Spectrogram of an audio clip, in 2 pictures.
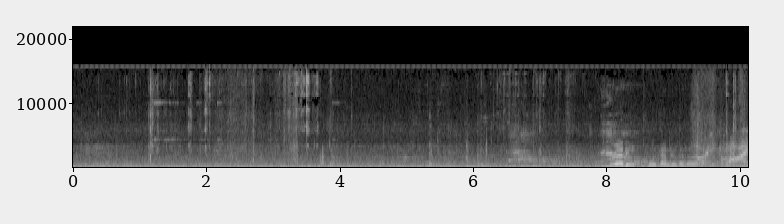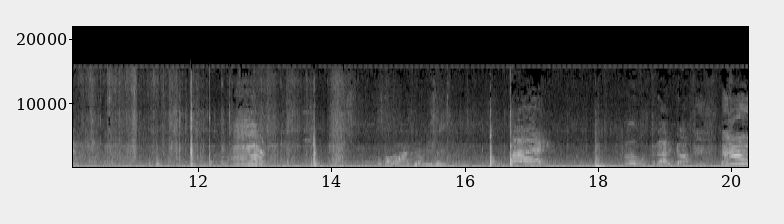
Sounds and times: Outside, rural or natural: 0:00.0 - 0:20.2.

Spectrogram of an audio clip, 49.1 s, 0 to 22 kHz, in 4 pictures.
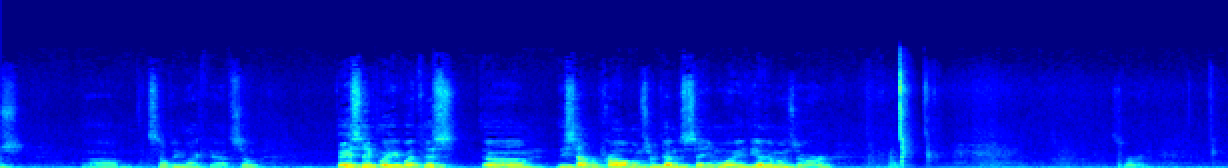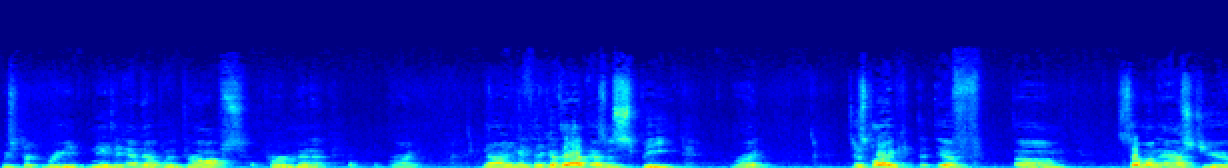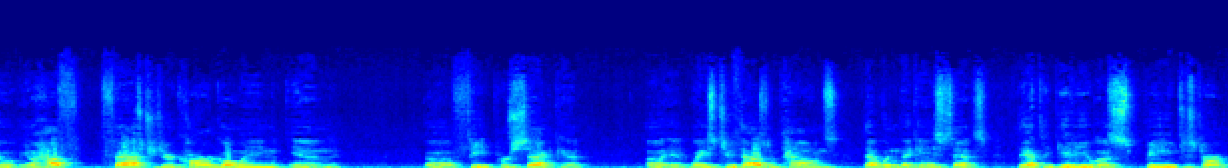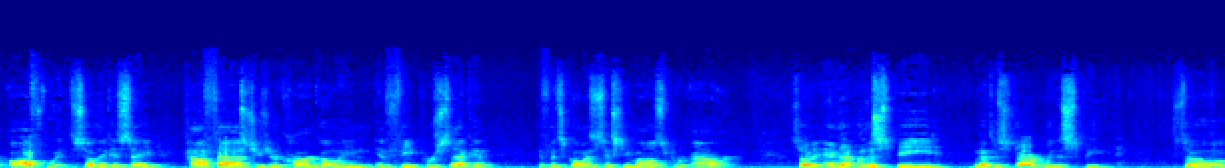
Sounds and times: Speech: 0:00.0 - 0:00.2, 0:00.8 - 0:02.6, 0:03.4 - 0:08.4, 0:11.1 - 0:11.6, 0:12.3 - 0:20.0, 0:20.8 - 0:28.0, 0:28.8 - 0:44.2, 0:44.8 - 0:49.0.

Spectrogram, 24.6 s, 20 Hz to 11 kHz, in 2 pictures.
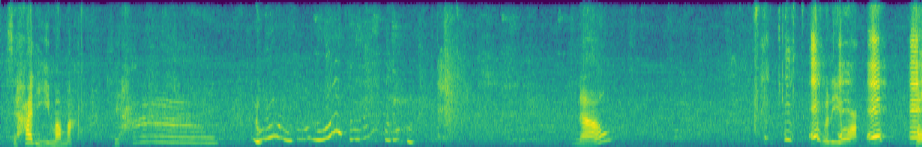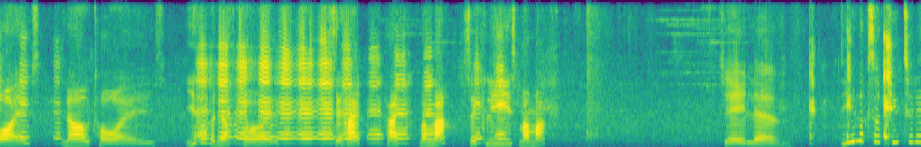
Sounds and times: Speech: 0:06.7 - 0:08.2, 0:10.8 - 0:11.5, 0:12.2 - 0:19.7, 0:23.5 - 0:24.5.

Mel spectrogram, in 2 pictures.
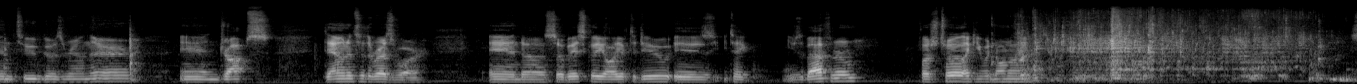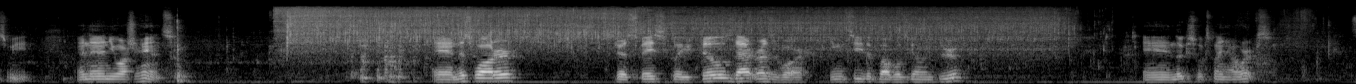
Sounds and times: Speech: 0:00.0 - 0:04.3, 0:04.9 - 0:10.4, 0:13.5 - 0:15.5, 0:17.9 - 0:18.8, 0:19.7 - 0:23.3, 0:25.0 - 0:26.4
Toilet flush: 0:10.2 - 0:13.7, 0:16.0 - 0:24.8.

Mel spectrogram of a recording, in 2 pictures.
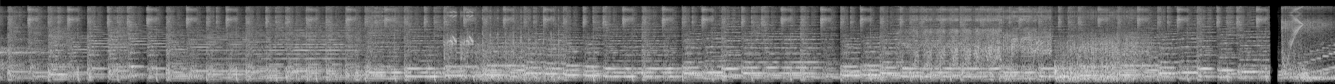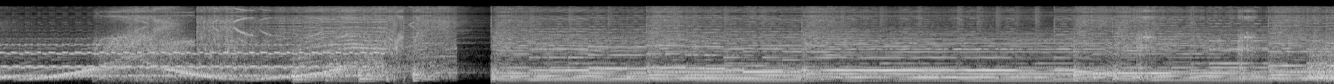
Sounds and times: Music: 0:00.0 - 0:26.6.

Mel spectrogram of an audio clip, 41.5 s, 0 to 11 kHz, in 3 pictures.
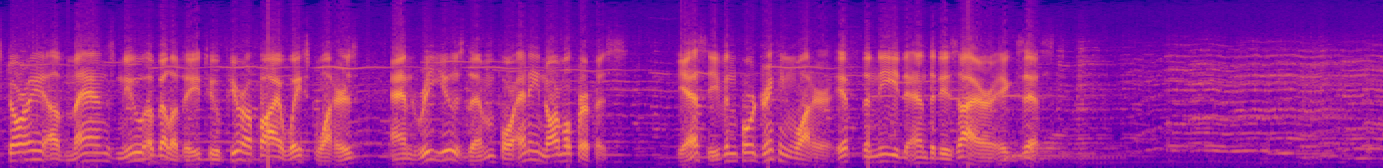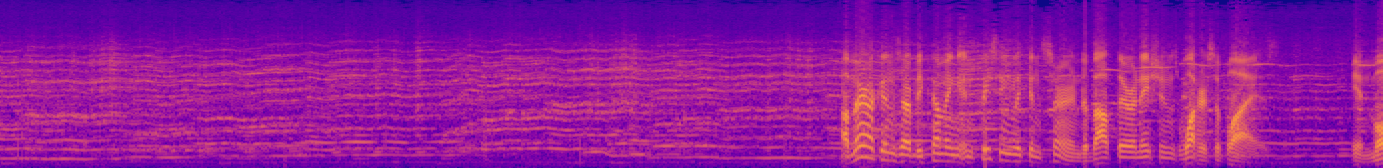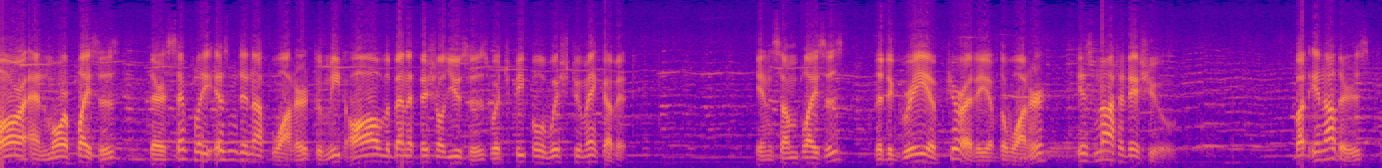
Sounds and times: Speech: 0:00.0 - 0:06.2, 0:06.8 - 0:10.6, 0:22.3 - 0:26.6, 0:27.4 - 0:34.0, 0:35.3 - 0:39.4, 0:40.6 - 0:41.4
Music: 0:00.0 - 0:41.4.

